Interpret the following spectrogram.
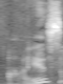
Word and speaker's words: eyes: want to hear me пам'ятайте очі це як льд як лід Eyes а вуха - це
